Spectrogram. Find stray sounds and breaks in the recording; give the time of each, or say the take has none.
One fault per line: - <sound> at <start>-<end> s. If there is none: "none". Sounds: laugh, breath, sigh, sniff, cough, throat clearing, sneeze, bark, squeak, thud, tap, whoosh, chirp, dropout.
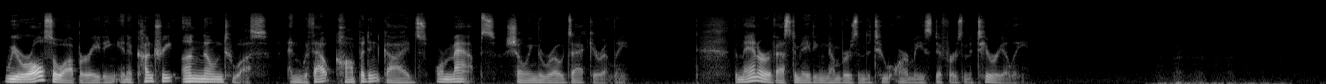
- breath at 11.4-13.0 s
